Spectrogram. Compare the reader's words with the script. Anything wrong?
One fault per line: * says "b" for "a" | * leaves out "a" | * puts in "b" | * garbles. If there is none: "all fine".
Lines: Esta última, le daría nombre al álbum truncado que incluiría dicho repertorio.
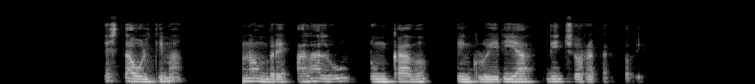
* leaves out "le daría"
